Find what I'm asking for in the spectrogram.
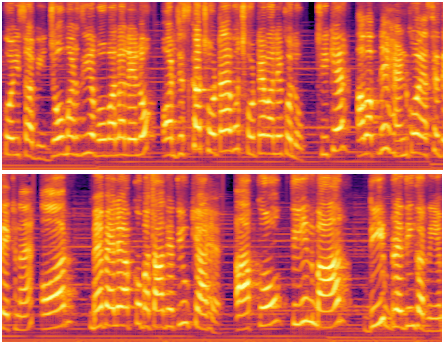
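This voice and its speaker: High-voiced woman coaching a workshop. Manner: coaxing and instructive, mixing English terms into Hindi; guides a slow breathing exercise. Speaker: NLP coach leading a workshop. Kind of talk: live online workshop teaching.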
